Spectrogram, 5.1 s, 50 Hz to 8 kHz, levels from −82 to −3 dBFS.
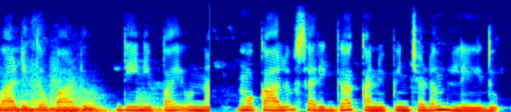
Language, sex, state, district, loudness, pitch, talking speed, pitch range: Telugu, female, Telangana, Hyderabad, -14 LUFS, 210 Hz, 80 wpm, 205-220 Hz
